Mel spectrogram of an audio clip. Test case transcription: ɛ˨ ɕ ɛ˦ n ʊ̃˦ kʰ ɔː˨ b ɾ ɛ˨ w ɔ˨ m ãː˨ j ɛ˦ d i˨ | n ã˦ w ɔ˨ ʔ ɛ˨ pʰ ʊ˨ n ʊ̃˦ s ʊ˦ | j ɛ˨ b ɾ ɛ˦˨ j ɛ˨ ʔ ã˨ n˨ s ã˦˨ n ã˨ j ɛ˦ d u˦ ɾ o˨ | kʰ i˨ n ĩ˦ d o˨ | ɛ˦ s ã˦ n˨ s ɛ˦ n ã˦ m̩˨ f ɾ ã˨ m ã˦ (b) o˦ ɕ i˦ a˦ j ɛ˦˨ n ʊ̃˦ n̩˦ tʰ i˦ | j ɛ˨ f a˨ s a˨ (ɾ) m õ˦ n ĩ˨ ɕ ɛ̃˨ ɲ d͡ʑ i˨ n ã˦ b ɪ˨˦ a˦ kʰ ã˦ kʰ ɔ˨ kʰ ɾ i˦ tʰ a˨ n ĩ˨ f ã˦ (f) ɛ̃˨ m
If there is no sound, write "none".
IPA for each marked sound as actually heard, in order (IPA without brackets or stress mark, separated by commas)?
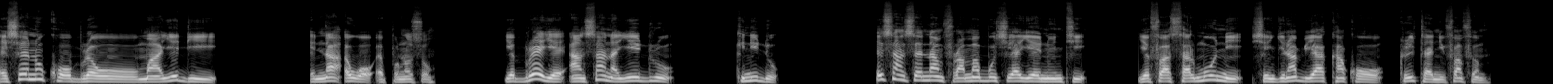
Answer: b, l, f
